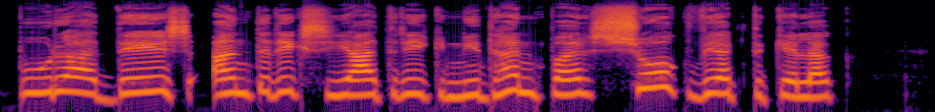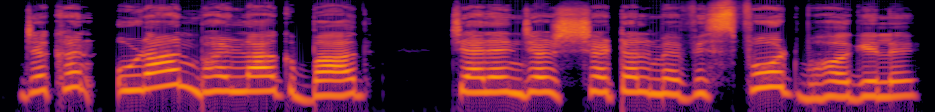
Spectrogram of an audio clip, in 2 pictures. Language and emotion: Maithili, sad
